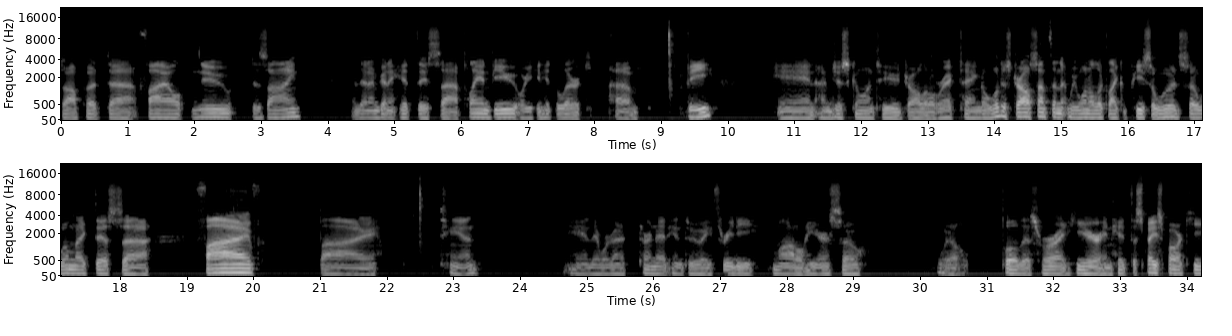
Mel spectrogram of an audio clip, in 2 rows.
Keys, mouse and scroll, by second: 0.3 click, 2.6 click, 6.5 click, 12.4 click, 14.0-17.0 drag, 20.6 Tab, 26.1 click, 29.1 click, 31.2-33.7 drag, 33.4 space.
